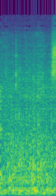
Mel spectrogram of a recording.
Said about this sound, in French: Excusez, c'est le bruit des gondoles.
